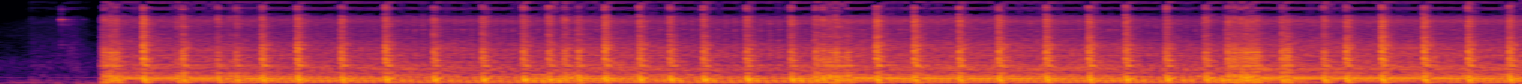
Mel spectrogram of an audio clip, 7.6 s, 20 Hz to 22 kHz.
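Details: Warm Vespa PX with Cosa clutch after fitting CR80-style clutch friction plates. Steady popping idle holds evenly in first gear with the clutch pulled and brake applied. It no longer stalls, so the clutch no longer drags.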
